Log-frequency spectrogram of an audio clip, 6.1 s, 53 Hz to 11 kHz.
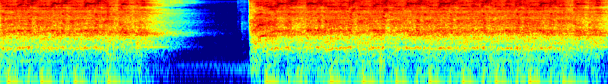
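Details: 2010 Polaris Sportsman 550 EFI ATV that hadn't run in years, cranking after a clogged case breather line was cut: long bursts of fast rough cranking with short pauses, almost catches but never runs; cranks but not starting.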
